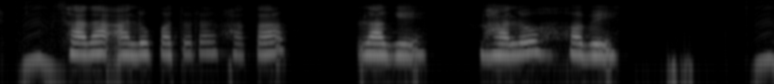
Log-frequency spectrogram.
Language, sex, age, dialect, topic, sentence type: Bengali, female, 25-30, Rajbangshi, agriculture, question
